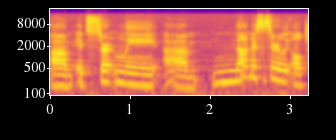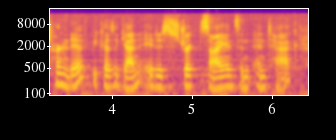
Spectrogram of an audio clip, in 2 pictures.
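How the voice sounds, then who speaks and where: At a moderate pace, a woman speaks with a fairly low pitch and vocal fry. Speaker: genetic testing company founder. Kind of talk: casual chat. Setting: studio.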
